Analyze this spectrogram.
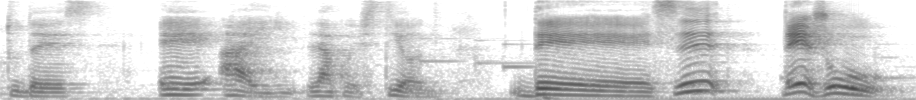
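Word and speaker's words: です: To des or not to des.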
